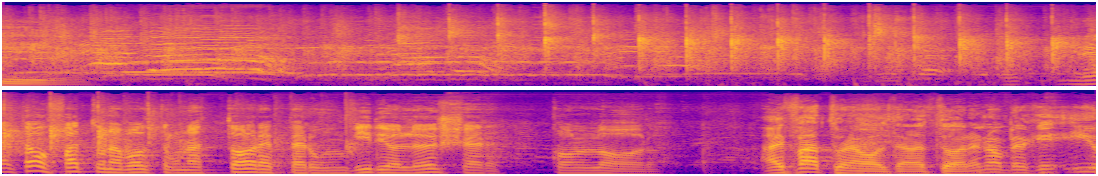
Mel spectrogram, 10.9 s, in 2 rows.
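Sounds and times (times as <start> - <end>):
audience applause: 0.0 - 7.4
speech: 5.4 - 10.9.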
